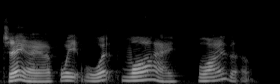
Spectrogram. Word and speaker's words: Gif: But there's a town near Paris called GIF, and it's pronounced JIF.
